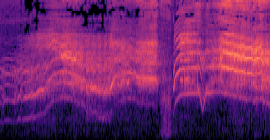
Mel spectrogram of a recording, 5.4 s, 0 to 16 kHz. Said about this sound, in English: A 2-year-old having a temper tantrum? I feel like I've seen that happen before in public. Yeah, this was a local Safeway. Mother of five...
